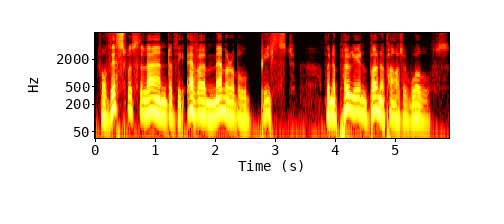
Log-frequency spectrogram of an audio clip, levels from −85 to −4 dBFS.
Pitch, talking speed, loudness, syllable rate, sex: 115 Hz, 150 wpm, -20 LUFS, 4.9 syllables/s, male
